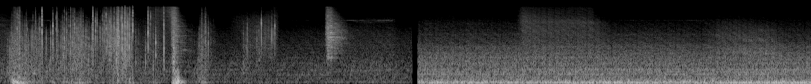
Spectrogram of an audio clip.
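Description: Irregular sharp bursts of air hissing and clicks at a vacuum-bag hose fitting on a composite part. About four seconds in it cuts abruptly to the steady low rumble of a heavy transporter vehicle moving an airframe.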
